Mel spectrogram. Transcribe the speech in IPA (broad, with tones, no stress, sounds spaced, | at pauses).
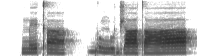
m e˨˦ kʼ ã˨ | b u˦˨ ŋ u˨ d͡ʒ aː˨ t aː˨˦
